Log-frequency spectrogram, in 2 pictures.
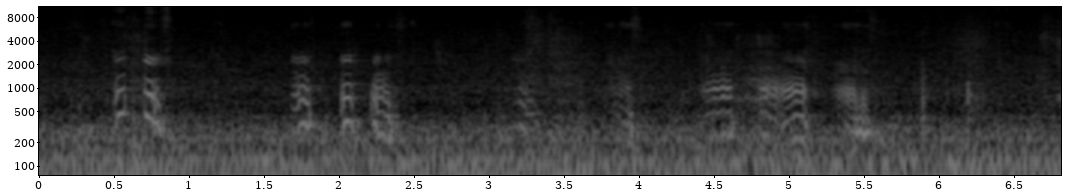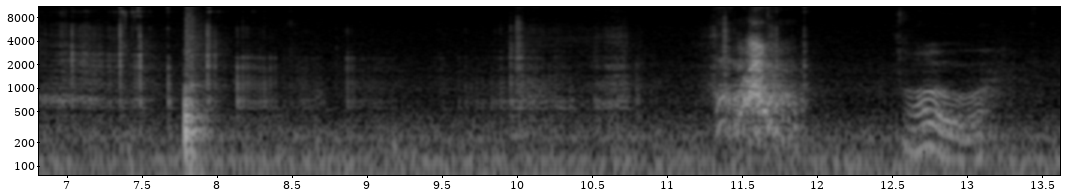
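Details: A three-week-old West Highland White Terrier puppy growls indoors while wanting to play, giving short, low rumbling growls and squeaky whines scattered across the recording, with a person's voice and occasional knocks in a small room.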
